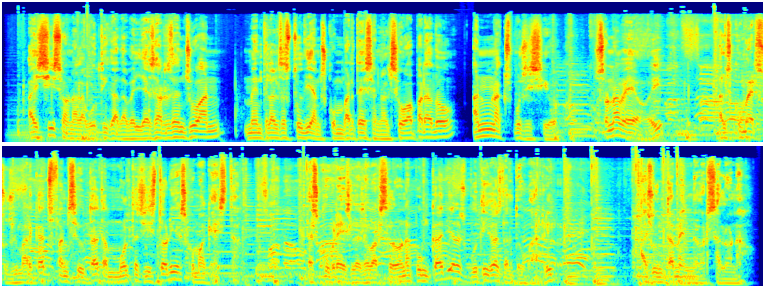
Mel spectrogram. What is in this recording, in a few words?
male catalan shop comercial; ideasonora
